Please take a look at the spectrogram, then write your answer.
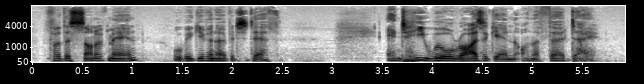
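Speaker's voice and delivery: hushed whisper. Preaching, voicing what listeners would say at Jesus' tomb: whispering. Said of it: "and you'd whisper things like".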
